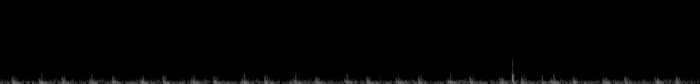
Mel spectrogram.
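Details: Heart sounds recorded with a pulsation at the pit of the stomach (epigastrium): regular low thumping heartbeats, about 118 per minute, against a steady faint hum.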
